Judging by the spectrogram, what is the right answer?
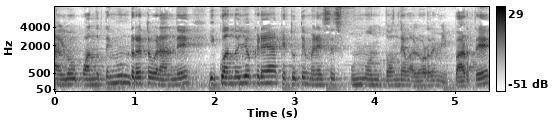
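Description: Audible room echo and noticeable background noise around a man's high voice at a moderate pace. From Mexico City. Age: 20s. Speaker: podcast host, digital marketer. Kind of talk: solo podcast monologue. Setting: home. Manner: animated.

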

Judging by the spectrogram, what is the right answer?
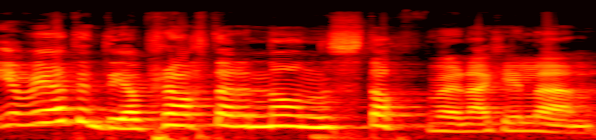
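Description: Her pitch moves in very wide swings. The woman speaks at a moderate speed. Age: 30s. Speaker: podcast co-host. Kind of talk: casual chat.

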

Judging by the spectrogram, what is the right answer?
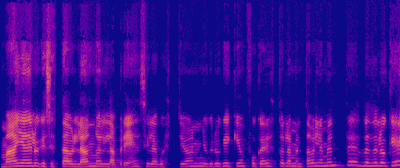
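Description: A woman's high voice in a Chilean accent at a very fast pace. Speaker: lawyer. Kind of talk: casual chat.

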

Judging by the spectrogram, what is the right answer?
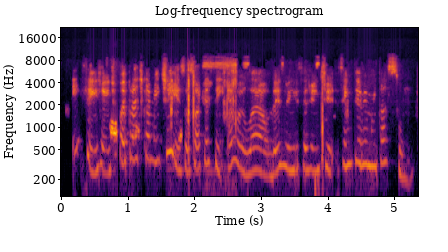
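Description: Recorded dry and close with no echo, a woman talks at a very fast pace and a high pitch, with lively intonation and hardly any pauses. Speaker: podcast host. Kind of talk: casual chat. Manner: animated.

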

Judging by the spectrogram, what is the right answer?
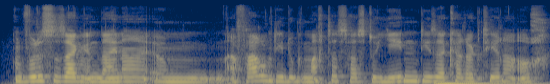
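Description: A woman talks at a moderate pace with fairly even intonation. Audible room echo surrounds her voice. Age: 30s. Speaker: podcast host. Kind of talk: casual chat.

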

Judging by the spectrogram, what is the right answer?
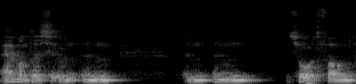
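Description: A man with a dark, mellow, somewhat breathy voice speaks at a fairly low pitch and a fairly slow pace, with audible room echo. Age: 50s. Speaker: podcast host's partner, businessman. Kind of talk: casual chat. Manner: halting, frequent repetitions.

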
